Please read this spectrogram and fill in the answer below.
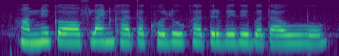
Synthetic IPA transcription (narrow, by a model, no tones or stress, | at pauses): həmnekoɔːpʰlaɪnkʰat̪əkʰolɦukʰaːt̪əɾʋed̪ʱibət̪auɦo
